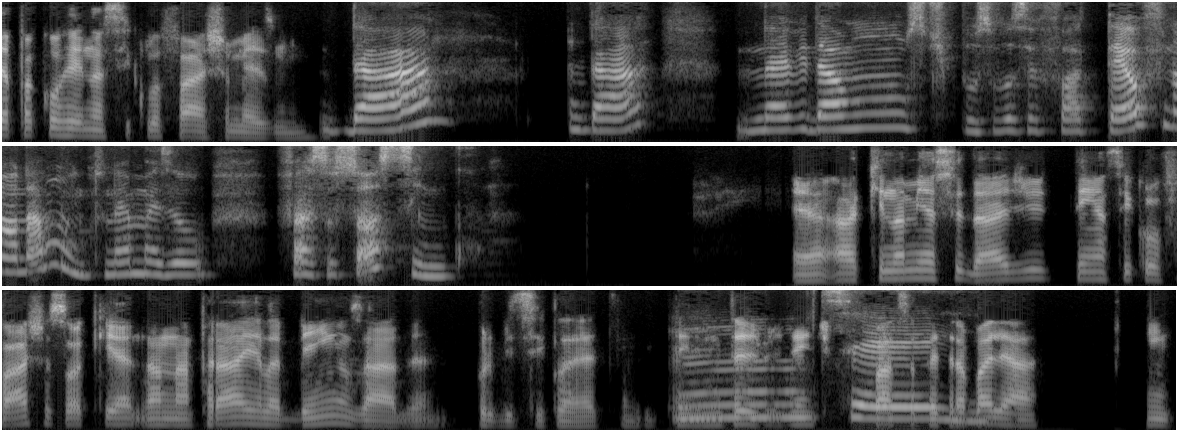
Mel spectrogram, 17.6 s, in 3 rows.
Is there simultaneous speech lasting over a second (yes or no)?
yes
